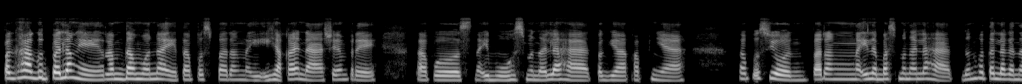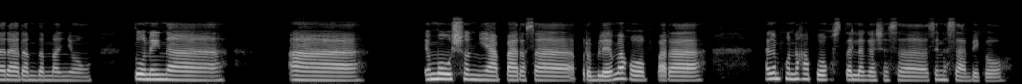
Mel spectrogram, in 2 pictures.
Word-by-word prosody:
paghagod 300 Hz, 0 st, +5 dB
pa 275 Hz, +1 st, +7 dB
lang, 320 Hz, -4 st, +6 dB
eh, 215 Hz, -3 st, +1 dB
ramdam 250 Hz, +1 st, +5 dB
mo 240 Hz, -, +2 dB
na, 245 Hz, -2 st, +4 dB
eh, 200 Hz, -, -1 dB
tapos 220 Hz, +2 st, -5 dB
parang 220 Hz, -1 st, -2 dB
naiiyak 195 Hz, +1 st, -2 dB
ka 240 Hz, -, +6 dB
na 190 Hz, -2 st, +2 dB
siyempre, 210 Hz, -3 st, -3 dB, 0.4 s
tapos 200 Hz, -1 st, +1 dB
naibuhos 200 Hz, +2 st, -2 dB
mo 215 Hz, -, -4 dB
na 200 Hz, -, -1 dB
lahat 200 Hz, -4 st, +2 dB
pagyakap 200 Hz, 0 st, -3 dB
niya, 190 Hz, -2 st, -3 dB, 0.5 s
tapos 260 Hz, +2 st, -4 dB
'yon 205 Hz, -5 st, +2 dB
parang 240 Hz, 0 st, 0 dB
nailabas 250 Hz, +1 st, +1 dB
mo 255 Hz, -, -1 dB
na 250 Hz, -, 0 dB
lahat. 215 Hz, -9 st, -1 dB
Do'n 250 Hz, +5 st, -4 dB
ko -, -, +1 dB
talaga 250 Hz, -3 st, +1 dB
nararamdaman 200 Hz, -2 st, -2 dB
'yong 180 Hz, -1 st, -9 dB, 0.5 s
tunay 235 Hz, -2 st, +4 dB
na, 215 Hz, -2 st, +3 dB, 1.1 s
ah, 195 Hz, -2 st, +1 dB, 0.7 s
emotion 245 Hz, -1 st, +4 dB
niya 205 Hz, -2 st, 0 dB
para 205 Hz, -1 st, 0 dB
sa 195 Hz, -2 st, 0 dB
problema 200 Hz, +6 st, 0 dB
ko 205 Hz, -3 st, 0 dB
para 195 Hz, 0 st, 0 dB, 0.6 s
alam 265 Hz, +1 st, +2 dB
kong 255 Hz, 0 st, 0 dB
naka-focus 235 Hz, -2 st, -3 dB
talaga 205 Hz, -2 st, -2 dB
siya 200 Hz, -, -9 dB
sa 195 Hz, -1 st, -6 dB, 0.2 s
sinasabi 195 Hz, -4 st, -6 dB
ko. 170 Hz, +1 st, -8 dB
210 Hz, 150 wpm, -22 LUFS, 195-240 Hz, 1.1 s, pa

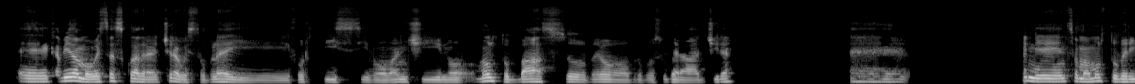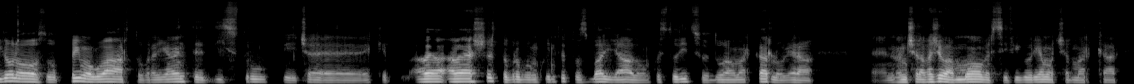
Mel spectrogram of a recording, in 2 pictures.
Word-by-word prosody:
ehm, 135 Hz, -1 st, +2 dB
capitammo 150 Hz, -1 st, +7 dB
questa 125 Hz, +6 st, +3 dB
squadra 135 Hz, -6 st, +2 dB
che 110 Hz, -, -3 dB
c'era 140 Hz, +2 st, +2 dB
questo 105 Hz, 0 st, -2 dB
play 100 Hz, -5 st, -1 dB
fortissimo, 105 Hz, 0 st, -6 dB
mancino, 110 Hz, -1 st, -2 dB
molto 155 Hz, -2 st, +3 dB
basso 120 Hz, 0 st, 0 dB
però 115 Hz, -2 st, -2 dB
proprio 105 Hz, -1 st, -12 dB
super 115 Hz, +1 st, -4 dB
agile 105 Hz, +6 st, -4 dB, 1.2 s
ehm 125 Hz, -1 st, -7 dB, 1.2 s
Quindi, 155 Hz, -4 st, +6 dB
ehm, 135 Hz, -, +4 dB
insomma, 135 Hz, -1 st, +2 dB
molto 150 Hz, 0 st, +1 dB
pericoloso, 125 Hz, -3 st, +3 dB
primo 145 Hz, -5 st, +4 dB
quarto 120 Hz, -2 st, +1 dB
praticamente 115 Hz, +1 st, -3 dB
distrutti, 115 Hz, -2 st, -8 dB
cioè 100 Hz, -2 st, -6 dB
è -, -, -14 dB
che -, -, -17 dB, 0.2 s
aveva 130 Hz, +2 st, +4 dB
aveva 130 Hz, +1 st, +5 dB
scelto 130 Hz, -1 st, -2 dB
proprio 115 Hz, 0 st, -3 dB
un 110 Hz, -, -5 dB
quintetto 120 Hz, +2 st, -8 dB
sbagliato 110 Hz, -1 st, -1 dB
con 100 Hz, 0 st, -11 dB
questo 110 Hz, +1 st, -5 dB
tizio 125 Hz, -4 st, -5 dB
che -, -, -13 dB
doveva 105 Hz, +1 st, -4 dB
marcarlo 110 Hz, 0 st, -2 dB
che 100 Hz, -, -8 dB
era 95 Hz, -3 st, -3 dB, 0.6 s
ehm, 90 Hz, +3 st, -17 dB
non 110 Hz, +2 st, -1 dB
ce 110 Hz, -, -1 dB
la 115 Hz, -, +2 dB
faceva 120 Hz, +2 st, +5 dB
a 105 Hz, -, +3 dB
muoversi, 115 Hz, -2 st, +3 dB
figuriamoci 110 Hz, +2 st, -2 dB
a 105 Hz, -, -8 dB
marcare. 105 Hz, 0 st, -10 dB
115 Hz, 145 wpm, -24 LUFS, 105-130 Hz, 1.2 s, capitammo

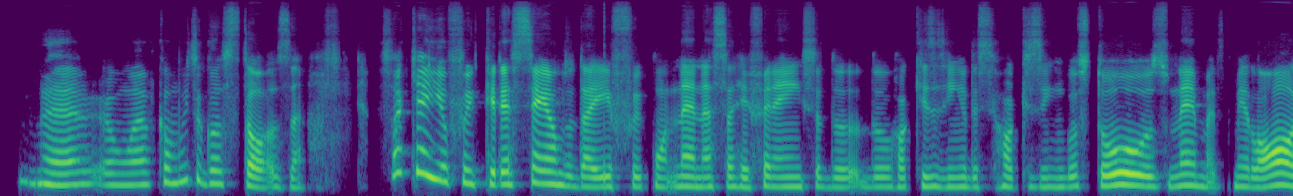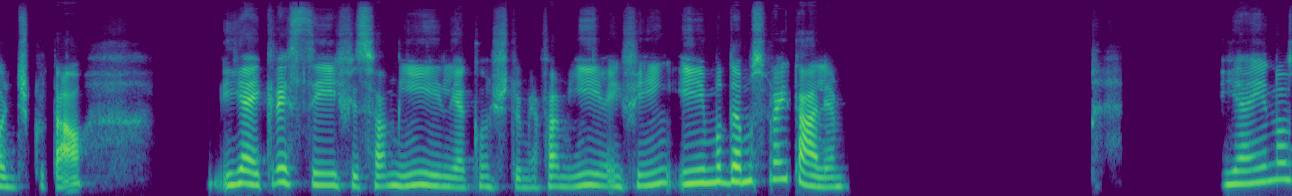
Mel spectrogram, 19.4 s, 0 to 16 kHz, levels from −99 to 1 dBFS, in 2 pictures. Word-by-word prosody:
Né. 235 Hz, -2 st, -1 dB
É 215 Hz, -, -6 dB
uma 215 Hz, 0 st, -3 dB
época 225 Hz, +4 st, -4 dB
muito 290 Hz, +5 st, -4 dB
gostosa. 185 Hz, -8 st, -2 dB, 0.6 s
Só, 410 Hz, -, -6 dB
que, 450 Hz, -, +2 dB
aí, 370 Hz, -6 st, +6 dB
eu 280 Hz, -, 0 dB
fui 255 Hz, -2 st, -2 dB
crescendo, 225 Hz, -2 st, +2 dB
daí, 180 Hz, 0 st, 0 dB
fui 185 Hz, 0 st, -7 dB
com 180 Hz, 0 st, -7 dB
né, 190 Hz, 0 st, +1 dB
nessa 180 Hz, +1 st, -3 dB
referência 180 Hz, 0 st, -3 dB
do 170 Hz, 0 st, -6 dB
do 180 Hz, 0 st, -7 dB
rockzinho 180 Hz, 0 st, -5 dB
desse 175 Hz, 0 st, -11 dB
rockzinho 175 Hz, -1 st, -7 dB
gostoso, 195 Hz, 0 st, +4 dB
né, 205 Hz, +2 st, +1 dB
mais 185 Hz, -1 st, -9 dB
melódico, 185 Hz, +1 st, +3 dB
tal. -, -, +3 dB, 1.0 s
E, 220 Hz, +2 st, +1 dB
aí 225 Hz, -2 st, +6 dB
cresci, 235 Hz, -4 st, 0 dB
fiz 190 Hz, -2 st, -4 dB
família, 195 Hz, -2 st, -1 dB
constitui 175 Hz, -1 st, -8 dB
minha 165 Hz, 0 st, -12 dB
família, 190 Hz, +3 st, -2 dB
enfim. 210 Hz, +7 st, -4 dB
E, 245 Hz, +2 st, +3 dB
mudamos 275 Hz, +2 st, +3 dB
para 320 Hz, -, -1 dB
a 325 Hz, -, +3 dB
Itália. 185 Hz, -, +3 dB, 2.8 s
E, 230 Hz, +1 st, 0 dB
aí 250 Hz, +3 st, 0 dB
nós 315 Hz, +1 st, -3 dB
200 Hz, 140 wpm, -23 LUFS, 180-230 Hz, 2.8 s, aí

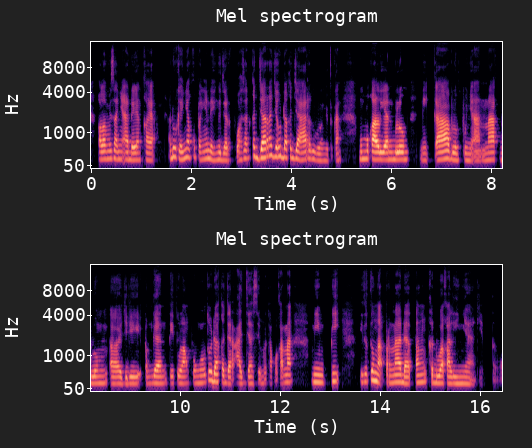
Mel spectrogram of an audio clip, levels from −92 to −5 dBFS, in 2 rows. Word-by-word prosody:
kalau 180 Hz, +1 st, +3 dB
misalnya 185 Hz, -1 st, -3 dB
ada 165 Hz, -1 st, +1 dB
yang 170 Hz, 0 st, +1 dB
kayak, 165 Hz, -2 st, -4 dB, 0.2 s
"Aduh 230 Hz, +2 st, 0 dB
kayaknya 190 Hz, +4 st, 0 dB
aku 225 Hz, 0 st, -13 dB
pengen 185 Hz, +3 st, -3 dB
deh, 175 Hz, -, -1 dB
ngejar 165 Hz, -2 st, -1 dB
kepuasan," 195 Hz, +4 st, -5 dB
"kejar 215 Hz, -2 st, +5 dB
aja, 240 Hz, -, +2 dB
udah 230 Hz, -2 st, +1 dB
kejar!" 190 Hz, -4 st, +1 dB
Gue 185 Hz, -1 st, -4 dB
bilang 150 Hz, -1 st, -7 dB
itu 145 Hz, -, -15 dB
kan. 155 Hz, +1 st, -8 dB, 0.3 s
"Mumpung 185 Hz, 0 st, -3 dB
kalian 175 Hz, -1 st, +7 dB
belum 175 Hz, 0 st, +2 dB, 0.2 s
nikah, 170 Hz, +4 st, +4 dB
belum 165 Hz, -3 st, -2 dB
punya 150 Hz, -, -5 dB
anak, 170 Hz, -, 0 dB
belum, 160 Hz, +1 st, -4 dB
eee, 155 Hz, -4 st, -1 dB
jadi 150 Hz, +1 st, -3 dB, 0.2 s
pengganti 160 Hz, 0 st, -1 dB
tulang 155 Hz, -1 st, -3 dB
punggung, 165 Hz, +2 st, -6 dB
itu 230 Hz, -, +1 dB
udah 195 Hz, -, +5 dB
kejar 160 Hz, -3 st, -2 dB
aja 155 Hz, 0 st, -4 dB
sih -, -, -11 dB
menurut 80 Hz, -, -15 dB
aku, -, -, -14 dB
karena 180 Hz, +1 st, +1 dB, 0.4 s
mimpi 180 Hz, +2 st, -3 dB, 0.4 s
itu 190 Hz, +1 st, -5 dB
tuh 225 Hz, +3 st, +3 dB
nggak 190 Hz, -, +2 dB
pernah 175 Hz, +2 st, +2 dB
dateng 170 Hz, +5 st, 0 dB
kedua 165 Hz, -2 st, +1 dB
kalinya," 155 Hz, -1 st, -3 dB
gitu. -, -, -30 dB
170 Hz, 180 wpm, -24 LUFS, 160-185 Hz, 0.4 s, kalian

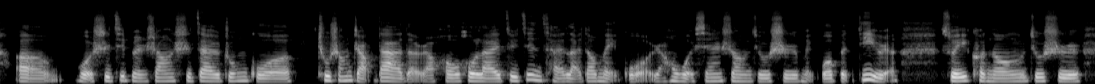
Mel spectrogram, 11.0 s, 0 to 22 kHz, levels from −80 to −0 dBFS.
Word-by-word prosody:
呃， 150 Hz, -3 st, 0 dB, 0.2 s
我 175 Hz, -4 st, +3 dB
是 180 Hz, -, 0 dB
基 175 Hz, +3 st, -3 dB
本 170 Hz, -4 st, -3 dB
上 170 Hz, +1 st, -4 dB
是 175 Hz, 0 st, -4 dB
在 165 Hz, -2 st, +1 dB
中 175 Hz, +3 st, -3 dB
国 145 Hz, 0 st, 0 dB, 0.2 s
出 205 Hz, -, +3 dB
生 195 Hz, +1 st, -1 dB
长 -, -, 0 dB
大 170 Hz, -3 st, +4 dB
的， -, -, -3 dB
然 145 Hz, -, -5 dB
后 155 Hz, +2 st, -1 dB
后 170 Hz, +2 st, +4 dB
来 155 Hz, -2 st, +4 dB
最 180 Hz, +4 st, +1 dB
近 220 Hz, +3 st, -1 dB
才 165 Hz, -6 st, -6 dB
来 155 Hz, -3 st, -1 dB
到 165 Hz, 0 st, -1 dB
美 165 Hz, -2 st, -4 dB
国， -, -, -2 dB
然 -, -, -5 dB
后 175 Hz, -, -2 dB
我 165 Hz, -, 0 dB
先 170 Hz, 0 st, -5 dB
生 160 Hz, -4 st, -4 dB
就 155 Hz, -1 st, -2 dB
是 150 Hz, -1 st, -1 dB
美 160 Hz, -, -9 dB
国 150 Hz, -, 0 dB
本 -, -, -1 dB
地 235 Hz, +1 st, +4 dB
人。 -, -, +2 dB, 0.4 s
所 180 Hz, -, +4 dB
以 175 Hz, +2 st, +9 dB
可 185 Hz, -1 st, 0 dB
能 155 Hz, 0 st, -1 dB
就 175 Hz, -, +2 dB
是， 160 Hz, -2 st, +3 dB
165 Hz, 240 characters per minute, -26 LUFS, 155-180 Hz, 0.4 s, 以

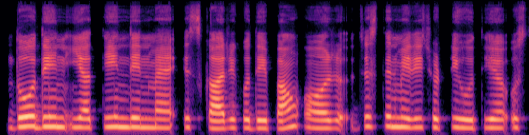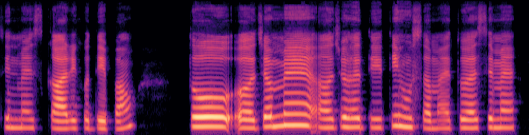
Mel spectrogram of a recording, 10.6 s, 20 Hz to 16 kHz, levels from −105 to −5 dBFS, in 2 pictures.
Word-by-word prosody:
2 260 Hz, +2 st, +6 dB
दिन 260 Hz, 0 st, +2 dB
या 240 Hz, -1 st, 0 dB
3 250 Hz, +2 st, -1 dB
दिन 245 Hz, -1 st, +1 dB
मैं 230 Hz, -1 st, -3 dB
इस 240 Hz, 0 st, -8 dB
कार्य 210 Hz, +1 st, +1 dB
को 225 Hz, 0 st, -4 dB
दे 215 Hz, 0 st, -1 dB
पाऊँ 230 Hz, +7 st, 0 dB
और 215 Hz, -1 st, -1 dB, 0.2 s
जिस 260 Hz, -1 st, -5 dB
दिन 265 Hz, -1 st, 0 dB
मेरी 240 Hz, -1 st, -1 dB
छुट्टी 240 Hz, 0 st, -5 dB
होती 225 Hz, 0 st, -2 dB
है 225 Hz, -1 st, 0 dB
उस 235 Hz, 0 st, -9 dB
दिन 240 Hz, -1 st, -7 dB
मैं 225 Hz, 0 st, -8 dB
इस 225 Hz, 0 st, -15 dB
कार्य 205 Hz, 0 st, 0 dB
को 215 Hz, +1 st, -11 dB
दे 210 Hz, 0 st, -4 dB
पाऊँ। 210 Hz, +6 st, -6 dB, 0.6 s
तो 260 Hz, 0 st, +9 dB
अ, 225 Hz, -2 st, 0 dB
जब 260 Hz, +5 st, +1 dB
मैं 280 Hz, -5 st, +2 dB
जो 255 Hz, +2 st, -1 dB
है 245 Hz, 0 st, 0 dB
देती 230 Hz, +2 st, -7 dB
हूँ 255 Hz, -3 st, +1 dB
समय 215 Hz, -3 st, -8 dB
तो 225 Hz, -, -3 dB
ऐसे 220 Hz, +2 st, -3 dB
मैं 230 Hz, 0 st, -5 dB
235 Hz, 215 wpm, -24 LUFS, 220-250 Hz, 0.6 s, तो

